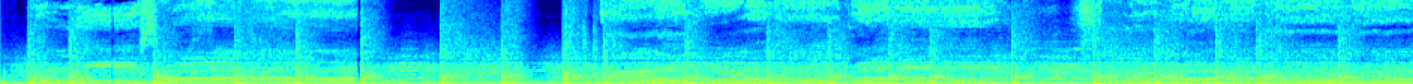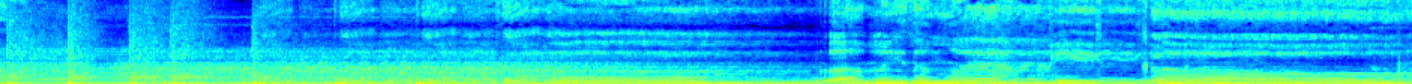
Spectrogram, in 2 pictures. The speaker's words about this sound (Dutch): Ze hebben samen een soort haunting liedje gemaakt,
